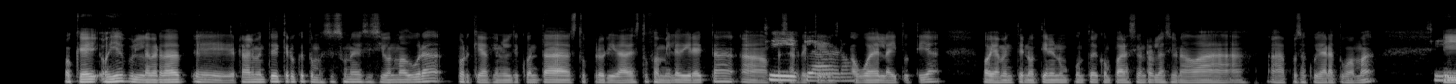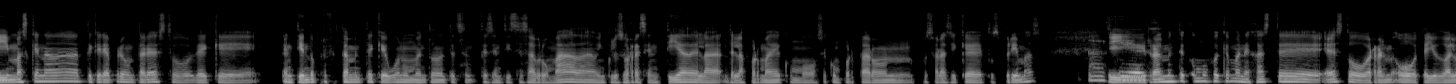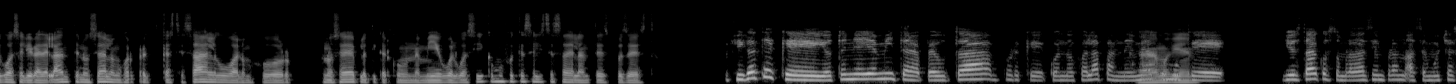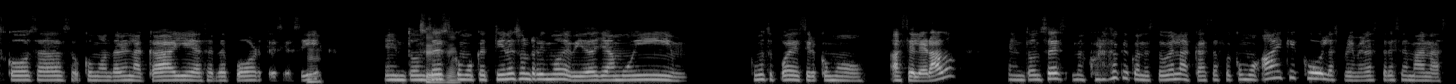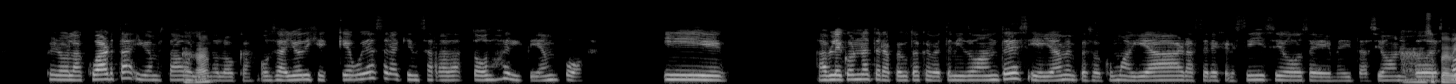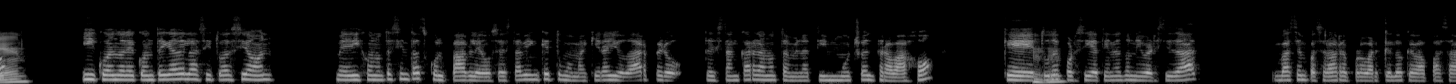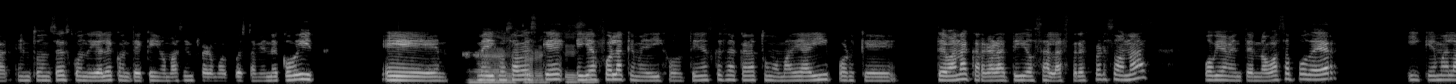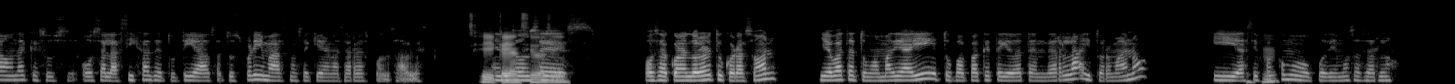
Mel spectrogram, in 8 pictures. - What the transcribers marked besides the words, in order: tapping; laughing while speaking: "acuerdo"; laughing while speaking: "el"; laughing while speaking: "o sea"
- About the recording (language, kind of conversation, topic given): Spanish, podcast, ¿Cómo te transformó cuidar a alguien más?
